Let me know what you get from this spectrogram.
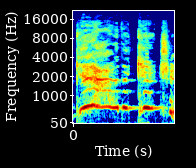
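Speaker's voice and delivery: shrill, very high, loud shout. Retelling how she yelled at everyone: imitating someone yelling. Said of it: "She literally yelled".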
